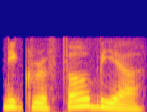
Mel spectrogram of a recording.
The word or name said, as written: negrophobia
